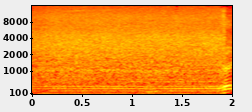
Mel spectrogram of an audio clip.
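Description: Steady machine hum with a constant hiss behind it; a man's voice starts right at the end.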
